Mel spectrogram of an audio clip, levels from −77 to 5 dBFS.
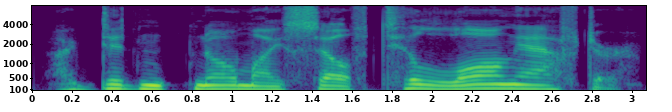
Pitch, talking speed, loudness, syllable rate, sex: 120 Hz, 135 wpm, -15 LUFS, 3.2 syllables/s, male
